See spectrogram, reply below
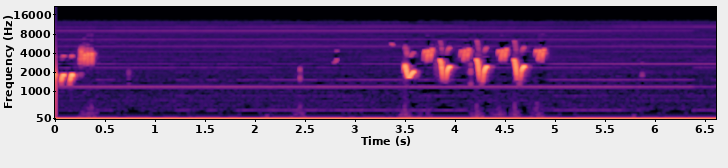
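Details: Common nightingale phrase: a short sharp note at the start, a long quiet gap, then a jumbled burst of quick chirps and slurred whistles.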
